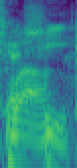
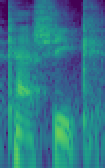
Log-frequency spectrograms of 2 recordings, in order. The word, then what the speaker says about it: Kashyyyk: I know the answer to this as Kashyyyk. – Well. – Kashyyyk. – Kashyyyk.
